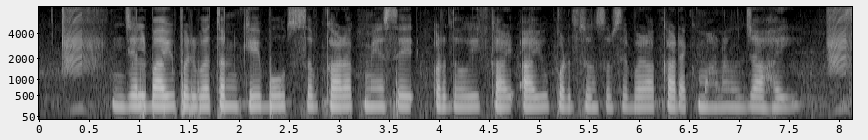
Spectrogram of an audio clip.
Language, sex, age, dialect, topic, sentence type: Magahi, male, 31-35, Central/Standard, agriculture, statement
